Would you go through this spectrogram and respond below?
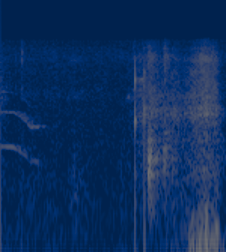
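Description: A pet cat meows in a short rising-and-falling call near the start, then thumps and rustling build to a louder low rumble by the end, no speech.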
